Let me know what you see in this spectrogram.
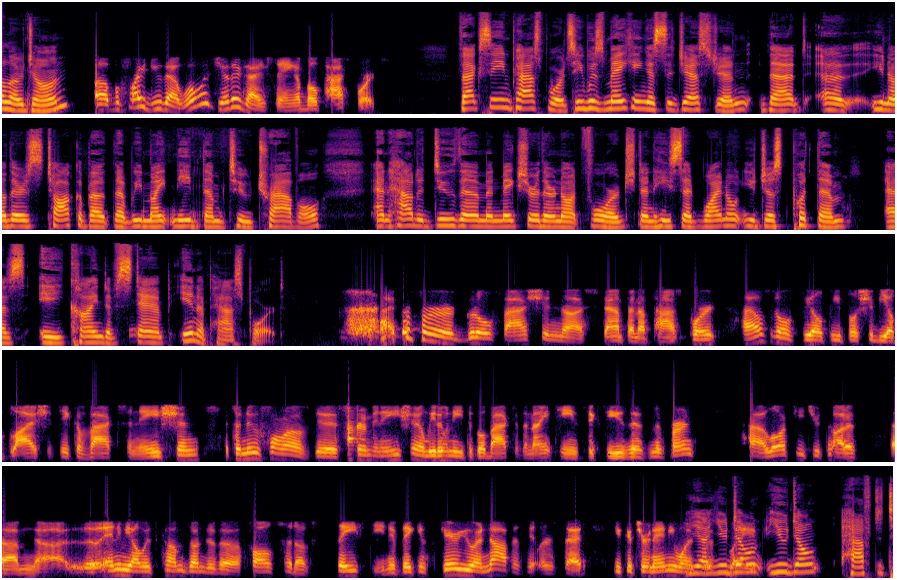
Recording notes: Listeners call in with their opinions on the biggest stories of the week.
